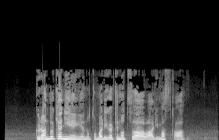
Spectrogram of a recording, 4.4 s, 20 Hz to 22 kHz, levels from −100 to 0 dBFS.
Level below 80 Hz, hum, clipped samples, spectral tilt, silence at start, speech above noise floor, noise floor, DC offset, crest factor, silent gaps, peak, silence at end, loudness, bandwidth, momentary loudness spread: -66 dBFS; none; under 0.1%; -4.5 dB/octave; 0.7 s; 36 dB; -49 dBFS; under 0.1%; 16 dB; none; 0 dBFS; 0.7 s; -14 LUFS; 11.5 kHz; 9 LU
